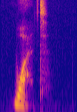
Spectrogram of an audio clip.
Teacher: if you just say what with a flat or falling intonation, it sounds incredibly aggressive. It sounds like you are angry or like you are challenging the person.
